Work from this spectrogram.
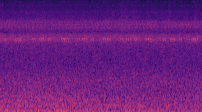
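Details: A chorus of crickets gives quick, regular high chirps through a rushing wind that fills the lower range.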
